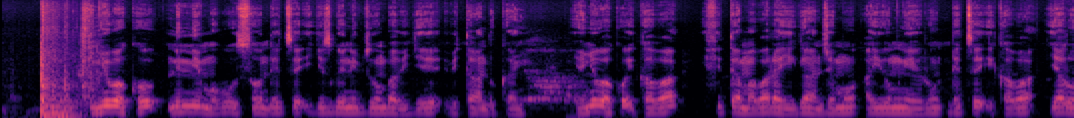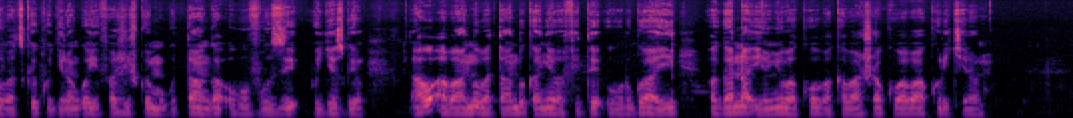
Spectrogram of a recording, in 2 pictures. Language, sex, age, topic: Kinyarwanda, male, 18-24, health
